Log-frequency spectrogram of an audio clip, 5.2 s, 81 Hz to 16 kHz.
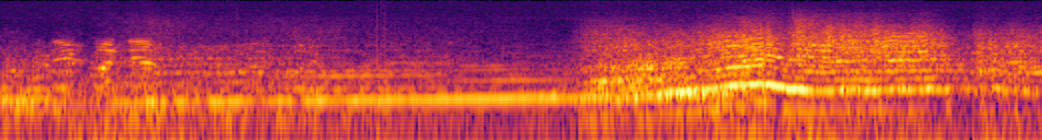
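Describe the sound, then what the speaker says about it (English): The Lamborghini V12 engine of the Camel Lotus Formula 1 car sounds as a sustained high, buzzing whine during practice at the 1990 US Grand Prix, holding pitch, then swelling and rising in a surge before easing slightly. "there we see and hear a new sound in the back of the Camel Lotus, the sound of the Lamborghini V12 engine"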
